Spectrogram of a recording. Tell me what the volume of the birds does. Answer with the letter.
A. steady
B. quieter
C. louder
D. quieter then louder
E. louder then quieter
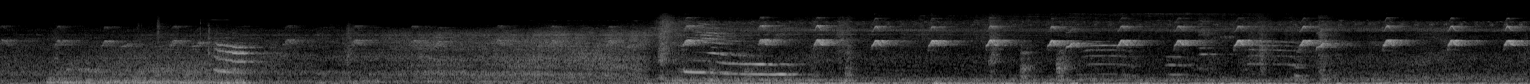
C.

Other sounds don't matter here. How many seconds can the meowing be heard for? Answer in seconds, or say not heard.
6 s.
